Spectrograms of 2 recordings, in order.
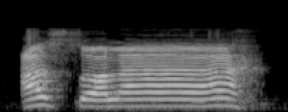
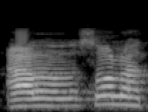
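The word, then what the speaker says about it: الصلاة: aldol Allah tapi adlalah assolach bukan al-shalah tapi asal dan ciri dari alif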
